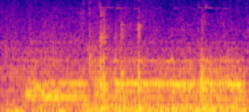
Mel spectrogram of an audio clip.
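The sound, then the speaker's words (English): A motorized mechanism whirs steadily for a couple of seconds with a few soft clicks as an automatic refrigerator door is activated and pushed open, in a kitchen made easier to use for elderly people. Moderately loud, with no voices. “But if you notice, we have, if we activate the fridge, refrigerator, open, door open.”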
